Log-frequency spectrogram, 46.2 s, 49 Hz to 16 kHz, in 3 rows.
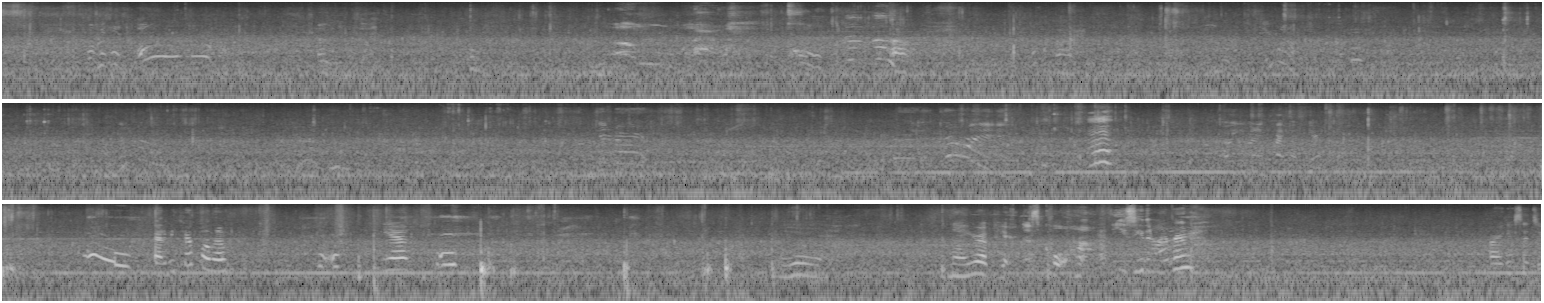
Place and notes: Wetlands area and elevated boardwalk, Heritage Park Trail, Smyrna, GA, USA - Next to the creek
A recording from a small observation platform overlooking Nickajack Creek. The mics were tied around a wooden support facing towards the creek. You can hear the faint sound of water as people walk the trail. A child moves in close to the recording rig, but thankfully nothing is disturbed.
[Tascam DR-100mkiii w/ Primo EM-272 omni mics]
